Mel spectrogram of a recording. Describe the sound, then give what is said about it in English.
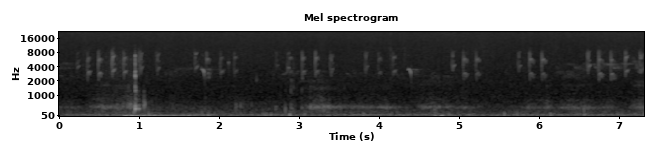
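Wild birds, a family of an adult male with begging juveniles, being recorded, call repeatedly in thin, high-pitched chirps arriving in quick clustered bursts, faint but steady throughout, over a low continuous hum and rumble. No one speaks. “They're recording those birds.”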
